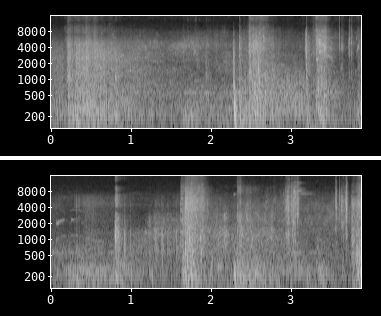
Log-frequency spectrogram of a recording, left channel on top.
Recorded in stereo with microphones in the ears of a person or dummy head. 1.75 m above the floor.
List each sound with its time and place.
0.8 s a thud: 55° right (ahead or behind)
